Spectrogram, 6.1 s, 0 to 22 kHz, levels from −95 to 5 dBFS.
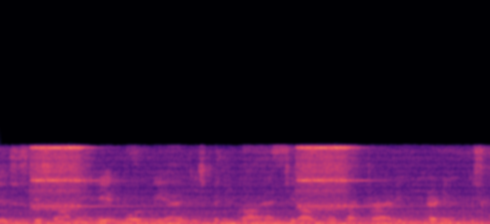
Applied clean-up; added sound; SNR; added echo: none; Doorbell; -1 dB; reverberation time 2.0 s.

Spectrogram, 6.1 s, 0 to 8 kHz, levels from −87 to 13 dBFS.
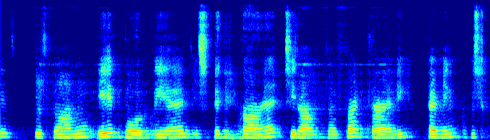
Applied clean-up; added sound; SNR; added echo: neural mask model DeepFilterNet 3.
